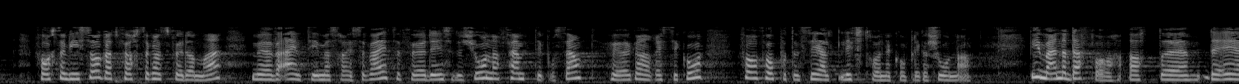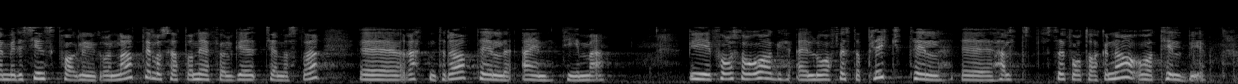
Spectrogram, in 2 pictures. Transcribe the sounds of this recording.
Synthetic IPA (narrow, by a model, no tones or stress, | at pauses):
fɔʁsknɪŋʋiːsəɾoːɡɑt̪fœʁst̪əɡɑŋsføːd̪ənəmɛøːʋəɾʔæɪnt̪ʰiːməsʁæɪsəʋæɪt̪ʰɪlføːd̪əɪnst̪ɪt̪ʉʂuːnəʁfɛmt̪ɪpʰʁʊsɛnt̪høːɡəʁəʁɪsɪkʊ | fɔɾɔfoːpʰʊt̪ɛnsɪɛlt̪lɪfst̪ʰʁuːənəkʰʊmplɪkɑʃuːnə̰ʁ | ʋɪmæɪnəd̪æʁfɔʁɑt̪d̪ɛæmɛd̪ɪsiːnskfɑːɡlɪɡəɡʁʉnːəʁt̪ʰɪlɔsɛt̪ːəneːfœlɡət̪ʰjeːnəst̪ə | ɾɛt̪ːn̩t̪ʰɪld̪ɑːt̪ʰɪlʔæɪnt̪ʰiːmə | ʋɪfoːɾəsloːɾoːɡæɪloːfɛst̪əpʰlɪk̪ʰɪlɦɛlsəfoːɾət̪ʰɑːkənəɔt̪ʰɪlby̰ː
